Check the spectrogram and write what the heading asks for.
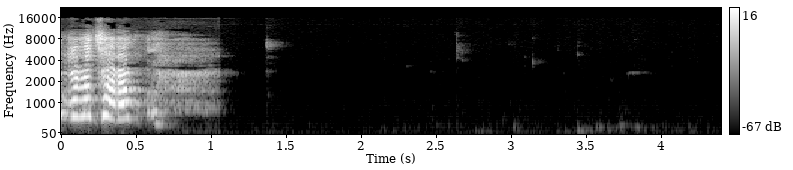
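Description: A woman's voice, loud and high-pitched, for about the first second, then it cuts off to dead silence.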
